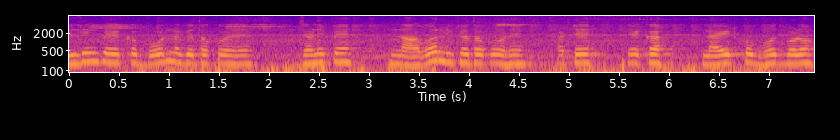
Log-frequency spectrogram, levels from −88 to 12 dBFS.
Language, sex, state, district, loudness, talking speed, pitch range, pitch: Marwari, male, Rajasthan, Nagaur, -17 LUFS, 160 wpm, 175-190 Hz, 180 Hz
